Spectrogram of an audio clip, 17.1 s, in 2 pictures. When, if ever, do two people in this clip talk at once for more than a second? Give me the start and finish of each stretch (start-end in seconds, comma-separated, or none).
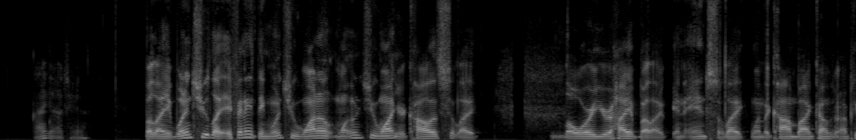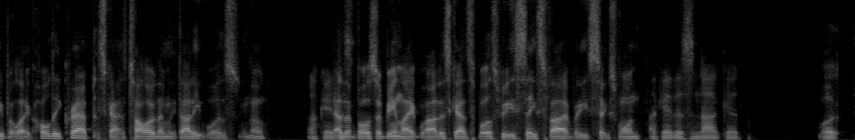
none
